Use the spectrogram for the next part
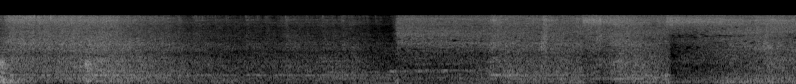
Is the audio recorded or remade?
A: recorded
